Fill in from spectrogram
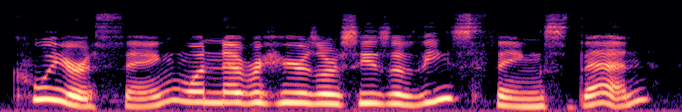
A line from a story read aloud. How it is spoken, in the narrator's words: exclaimed Viner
